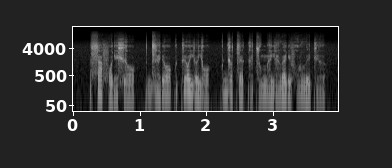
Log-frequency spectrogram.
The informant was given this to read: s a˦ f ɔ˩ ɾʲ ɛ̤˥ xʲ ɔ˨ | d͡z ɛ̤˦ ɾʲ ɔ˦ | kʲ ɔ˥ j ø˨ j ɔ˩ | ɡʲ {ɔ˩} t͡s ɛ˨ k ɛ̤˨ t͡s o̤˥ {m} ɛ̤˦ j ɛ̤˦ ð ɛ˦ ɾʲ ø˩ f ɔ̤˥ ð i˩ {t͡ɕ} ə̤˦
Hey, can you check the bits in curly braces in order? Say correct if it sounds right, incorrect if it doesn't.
incorrect: ɔ˥, correct, incorrect: kʲ

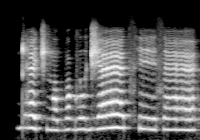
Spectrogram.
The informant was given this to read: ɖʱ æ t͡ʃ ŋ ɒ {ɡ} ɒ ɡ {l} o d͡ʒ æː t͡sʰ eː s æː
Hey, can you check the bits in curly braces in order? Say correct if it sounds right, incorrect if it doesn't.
incorrect: b, correct

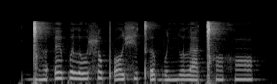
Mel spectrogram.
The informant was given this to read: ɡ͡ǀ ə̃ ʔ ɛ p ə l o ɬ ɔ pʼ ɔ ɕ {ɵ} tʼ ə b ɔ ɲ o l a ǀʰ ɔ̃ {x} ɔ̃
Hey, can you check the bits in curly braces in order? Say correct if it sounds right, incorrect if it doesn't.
incorrect: ʊ, correct

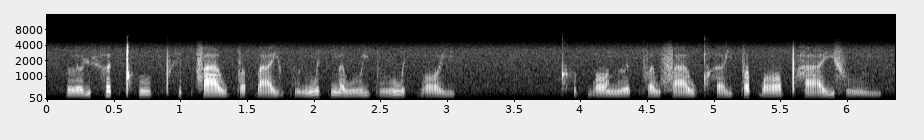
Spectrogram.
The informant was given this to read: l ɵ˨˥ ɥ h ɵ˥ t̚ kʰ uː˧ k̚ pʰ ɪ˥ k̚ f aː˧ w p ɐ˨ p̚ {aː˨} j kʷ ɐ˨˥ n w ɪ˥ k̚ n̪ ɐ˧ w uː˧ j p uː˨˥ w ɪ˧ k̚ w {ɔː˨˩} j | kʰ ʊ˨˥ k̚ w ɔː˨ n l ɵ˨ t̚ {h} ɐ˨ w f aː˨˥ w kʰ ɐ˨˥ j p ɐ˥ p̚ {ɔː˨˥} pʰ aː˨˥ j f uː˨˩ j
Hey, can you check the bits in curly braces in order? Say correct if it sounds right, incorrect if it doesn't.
incorrect: aː˨˥, incorrect: ɔː˧, incorrect: f, correct

